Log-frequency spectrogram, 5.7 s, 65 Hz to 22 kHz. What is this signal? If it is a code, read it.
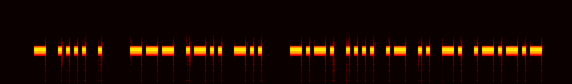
Morse code, heard as a keyed tone, about 28 wpm, 700 Hz. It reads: THE OLD CHAIN.
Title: Sentences from Top 1500 Words 30wpm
